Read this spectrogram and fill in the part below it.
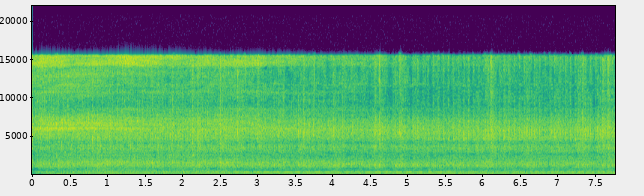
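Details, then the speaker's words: Custom Suzuki Jimny engine running with exhaust pipe removed during build: harsh, loud, uneven idle with a raw barking unmuffled exhaust note; larger exhaust tip to be fitted later. "ini suaranya agak berisik karena di bagian dari e nalpotnya masih kita lepas nanti kita proses lagi kita pasang moncong nalpot yang agak gedean lah seperti ini"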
